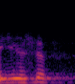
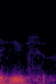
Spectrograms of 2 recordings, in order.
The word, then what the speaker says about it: Yusuf: Can you say Yusuf? Let me say Yusuf.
